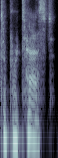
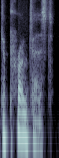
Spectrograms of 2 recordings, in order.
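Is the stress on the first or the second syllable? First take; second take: second; first. First: The stress falls on the second syllable. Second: The stress falls on the first syllable. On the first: This is how most Americans do not say the verb. "Not to protest" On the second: This is how most Americans say the verb. "So Americans, I think, massively say to protest"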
